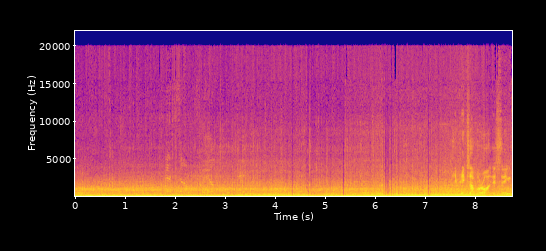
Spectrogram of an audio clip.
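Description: An old V6 car with an automatic gearbox pulls away and accelerates: a loud, continuous engine drone, with the pitch rising steadily toward the end.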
